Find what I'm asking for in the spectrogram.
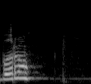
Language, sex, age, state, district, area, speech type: Kashmiri, female, 18-30, Jammu and Kashmir, Baramulla, rural, read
